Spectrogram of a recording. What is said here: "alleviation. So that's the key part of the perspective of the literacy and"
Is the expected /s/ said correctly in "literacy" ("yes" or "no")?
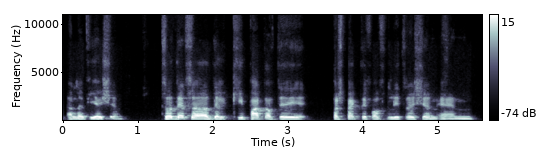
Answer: no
